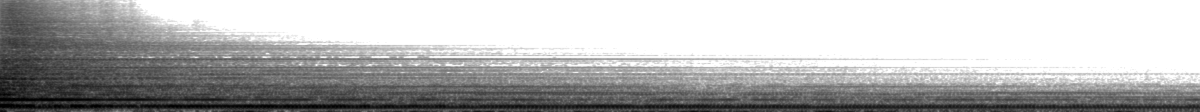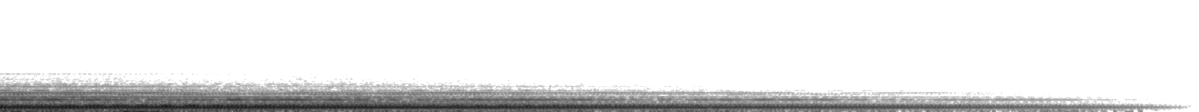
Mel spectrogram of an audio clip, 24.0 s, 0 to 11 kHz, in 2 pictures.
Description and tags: Crashing stinger#2
A basic stinger made by recording a prepared upright piano. Recorded with a pair of AKG C480's and a Neumann TLM 103 condenser microphone.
